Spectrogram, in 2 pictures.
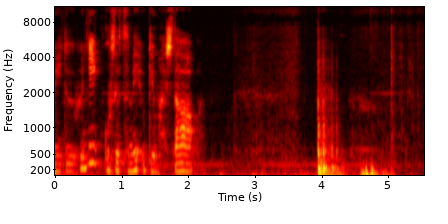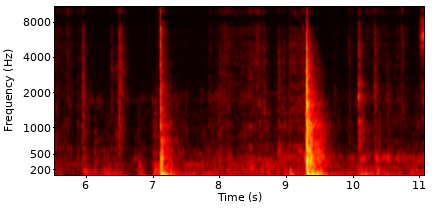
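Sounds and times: fridge door shutting: 0:07.0 - 0:07.4.

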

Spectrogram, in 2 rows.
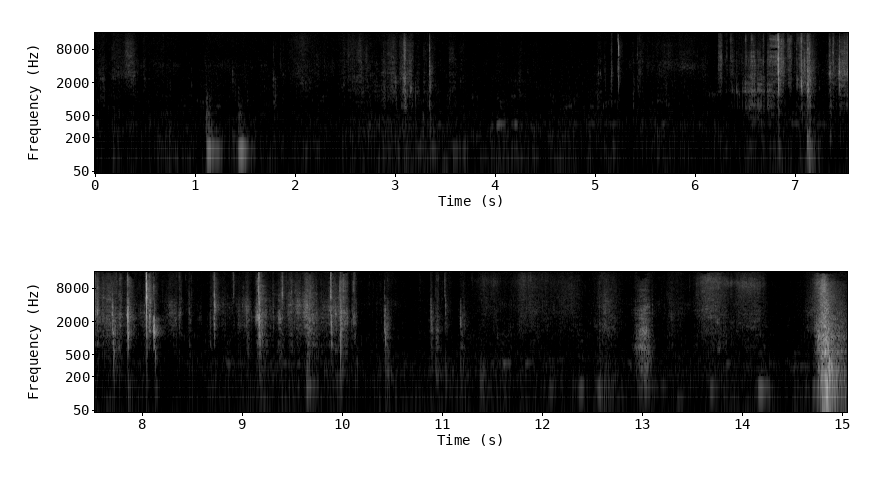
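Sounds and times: plastic packaging crinkling and tearing: 0:06.3 - 0:10.2.

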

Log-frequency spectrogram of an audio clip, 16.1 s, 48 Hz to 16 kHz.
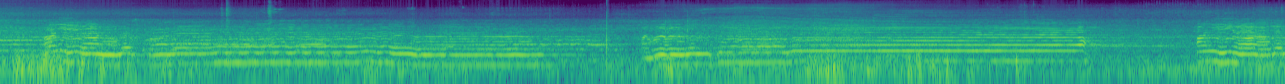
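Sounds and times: call to prayer over loudspeaker: 0:00.0 - 0:16.0.

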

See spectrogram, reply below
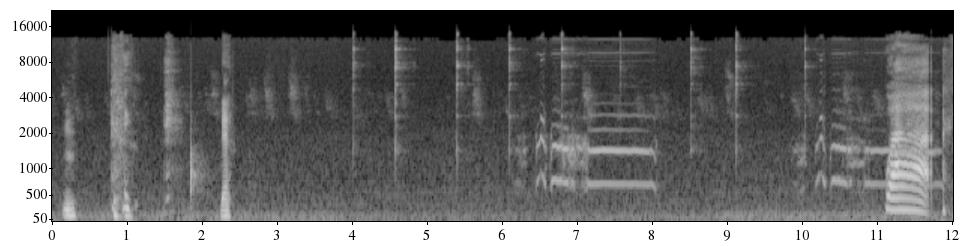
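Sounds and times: rooster crowing: 0:06.2 - 0:08.2, 0:09.8 - 0:12.0.

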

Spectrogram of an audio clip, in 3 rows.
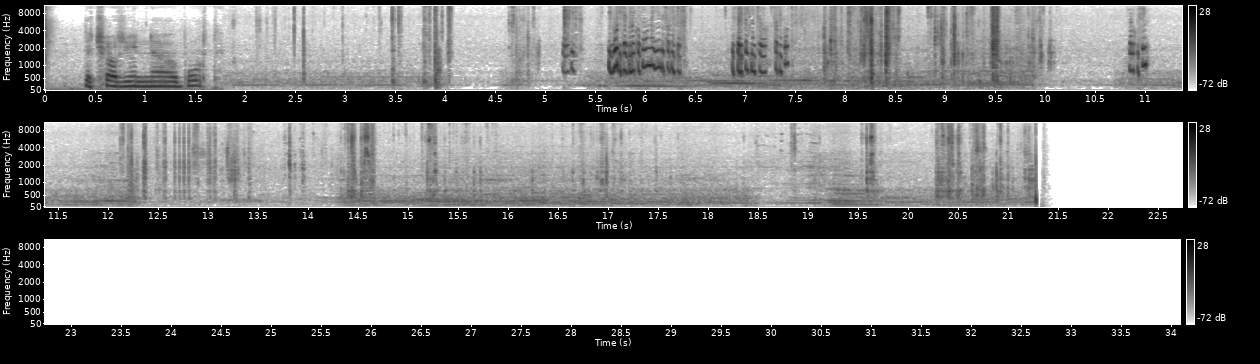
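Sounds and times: squeaky warbling sounds: 0:03.5 - 0:10.1, 0:10.7 - 0:17.6.

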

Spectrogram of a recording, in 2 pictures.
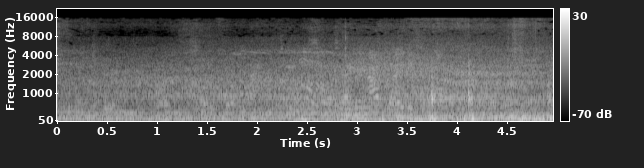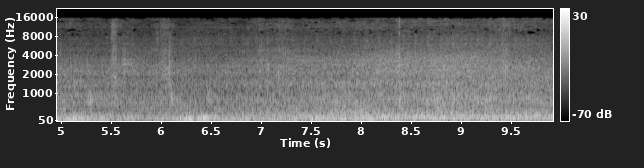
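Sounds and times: wind on microphone: 0:03.7 - 0:09.9.

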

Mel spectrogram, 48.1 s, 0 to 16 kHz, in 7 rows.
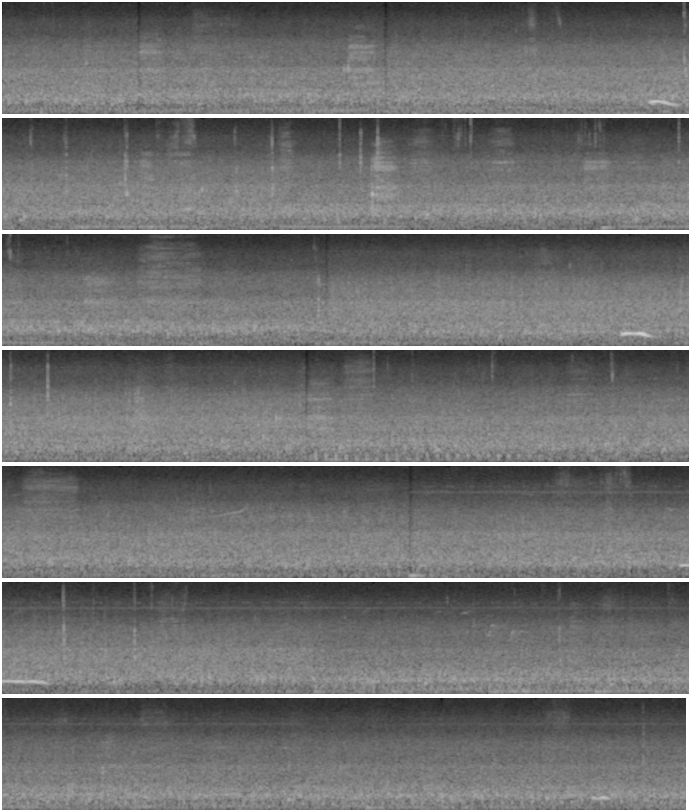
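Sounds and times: flowing water rushing: 0:00.0 - 0:48.0
bird hooting calls: 0:06.4 - 0:06.9, 0:19.9 - 0:20.4, 0:34.1 - 0:34.9, 0:47.1 - 0:47.4.

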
